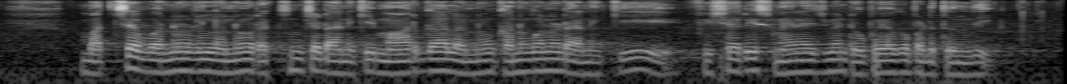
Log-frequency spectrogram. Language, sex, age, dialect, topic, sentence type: Telugu, male, 25-30, Central/Coastal, agriculture, statement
